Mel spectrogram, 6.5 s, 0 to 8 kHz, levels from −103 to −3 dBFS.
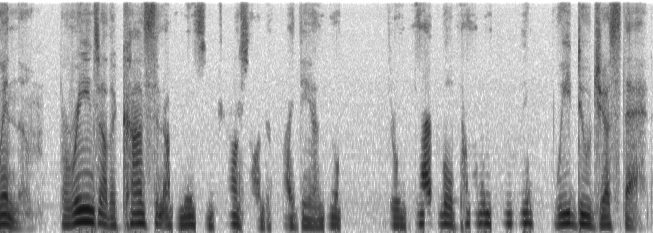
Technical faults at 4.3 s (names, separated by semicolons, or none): speech suppressed in double talk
